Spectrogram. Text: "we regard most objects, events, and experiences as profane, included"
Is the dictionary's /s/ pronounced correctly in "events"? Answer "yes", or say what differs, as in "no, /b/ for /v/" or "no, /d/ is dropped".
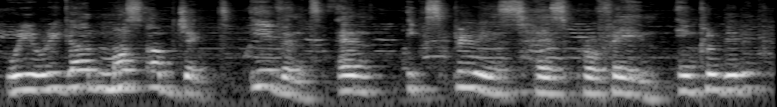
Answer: no, /s/ is dropped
